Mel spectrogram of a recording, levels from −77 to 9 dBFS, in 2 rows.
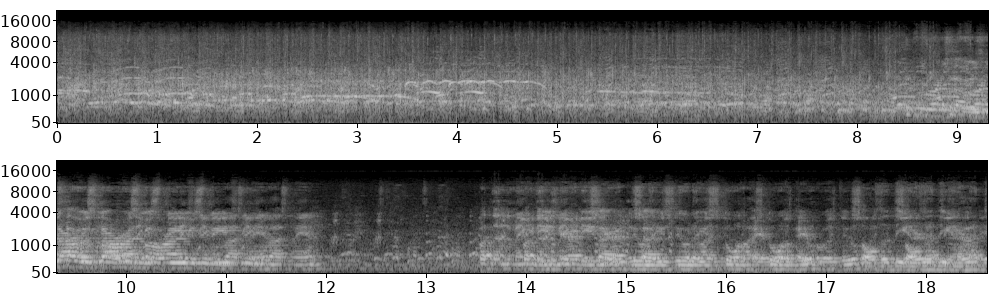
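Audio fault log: Throughout, doubled audio track: a second full-band copy trails the original by around 400 ms at about the same level, with no decay or room colour, so everything sounds stuttered. It's likely a second, slower capture path mixed in alongside the main one.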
